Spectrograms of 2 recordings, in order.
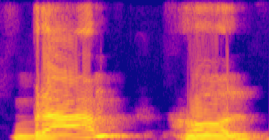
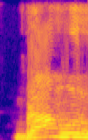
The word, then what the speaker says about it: ব্রাহ্মণ: যুক্তবর্ণটি গঠিত হয়েছে কিন্তু আমরা উচ্চারণ কিন্তু ম টা আগে উচ্চারণ করি আর হ টা কিন্তু পরে উচ্চারণ এখানে ধ্বনি বিপর্যয় ঘটে যায় আমরা উচ্চারণ করি কিন্তু ব্রাহ্মণ ব্রাহ্মণ উচ্চারণ করি তো শিক্ষার্থী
